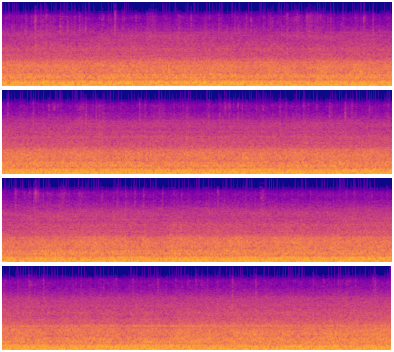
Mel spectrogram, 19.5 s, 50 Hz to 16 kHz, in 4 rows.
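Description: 1920s CPH rail motor running steadily between stations: its engine and wheels on the rails make a continuous low noise.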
